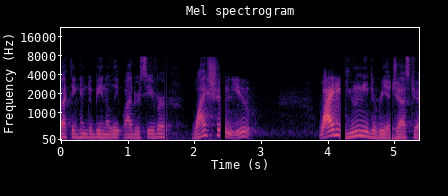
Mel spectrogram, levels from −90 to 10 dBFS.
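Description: From 1.56 to 1.62 s the speech drops into a hard-edged hole, then comes back with a brief, slightly distorted patch before settling. This is packet loss on an ADPCM call. About 20 ms of audio went missing, which fits a couple of lost packets, and the decoder's adaptive predictor and step size then had to resynchronise with the sender's.

At 2.39 s there is a short gap of about 80 ms, after which the sound turns dull and boxy, shifts in level by a few decibels, and carries a faint new background noise far beneath it. Nothing above 3.8 kHz gets through until 4.27 s, when the clarity returns. The likely cause is the input switching to a poorer device mid-recording, whose narrower band cuts off the top that the 64 kbit/s G.722 coding otherwise carries.

At 4.95 to 4.98 s the same ADPCM packet-loss fault recurs: a sudden silent hole of about 20 ms, followed by a slightly distorted return while the decoder's predictor state catches up again.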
